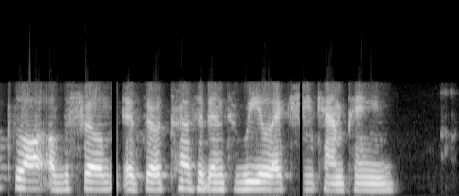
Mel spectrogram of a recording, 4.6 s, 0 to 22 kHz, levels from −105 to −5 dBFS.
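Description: At 1.12 s, between "of the" and "is the", a hole of about 60 ms opens, and at 3.0 s a shorter one of about 40 ms follows. This is packet loss on an ADPCM call: a few packets vanish and are filled with silence. The decoder's adaptive predictor and step size then lag the sender's, so the sound resumes with brief distortion that settles by about 1.20 s and 3.15 s. A waveform shows flat, hard-edged gaps; a spectrogram shows blank vertical stripes.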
